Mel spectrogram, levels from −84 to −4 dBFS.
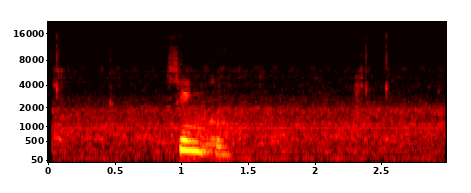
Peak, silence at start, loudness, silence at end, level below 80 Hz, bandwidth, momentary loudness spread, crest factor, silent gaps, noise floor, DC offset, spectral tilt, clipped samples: -16 dBFS; 0.05 s; -32 LUFS; 0.65 s; -74 dBFS; 15.5 kHz; 25 LU; 22 dB; none; -55 dBFS; under 0.1%; -6 dB/octave; under 0.1%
